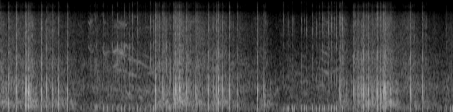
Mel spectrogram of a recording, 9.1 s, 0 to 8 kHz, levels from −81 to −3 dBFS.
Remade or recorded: recorded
